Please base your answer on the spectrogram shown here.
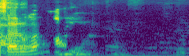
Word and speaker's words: सर्वावस्थांग: एक है सर्वावस्थांग, उसको हाँ। गुरुजी कैसे उच्चारण करें, थोड़ा आप सर्वावस्थांग, क ख ग घ का अंग है, वो अंग बोल दो। अच्छा, सर्वा सर्वावस्थांग।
